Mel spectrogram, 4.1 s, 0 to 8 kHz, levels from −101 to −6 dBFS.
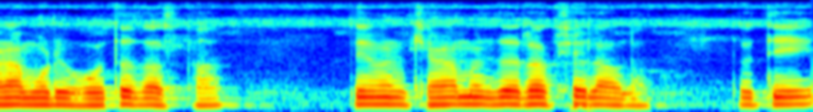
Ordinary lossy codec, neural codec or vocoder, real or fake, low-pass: none; autoencoder, 48 kHz, 128 numbers a frame, DAC-VAE, trained on Japanese speech; fake; 7.2 kHz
